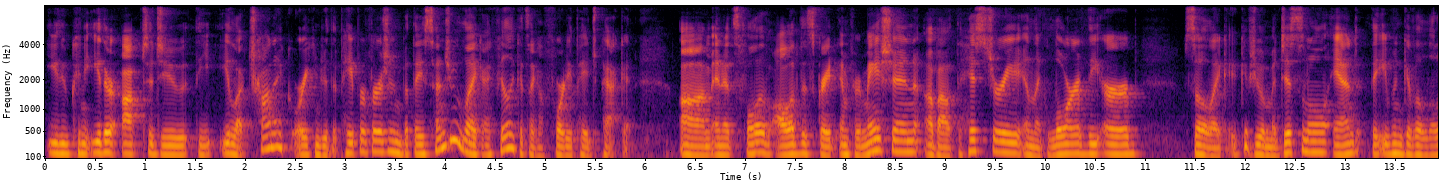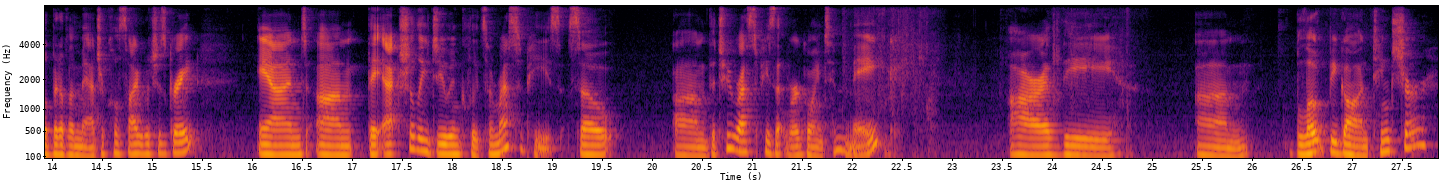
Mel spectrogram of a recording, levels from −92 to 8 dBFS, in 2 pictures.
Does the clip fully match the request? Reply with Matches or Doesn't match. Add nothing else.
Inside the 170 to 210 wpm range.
Matches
